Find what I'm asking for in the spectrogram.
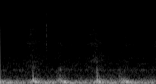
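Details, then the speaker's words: Car with engine running, steering wheel rocked back and forth by hand from the driver's seat: dull, low thuds about three a second. Steering rack knock, not the steering shaft joint. "и стучит рейка. Вот именно такими движениями вы можете понять, что стучит конкретно рейка."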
